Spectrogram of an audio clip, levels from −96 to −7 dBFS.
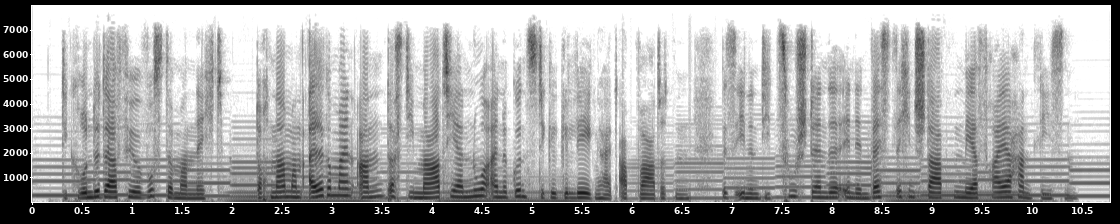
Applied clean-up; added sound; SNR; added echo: none; Bowed string instrument + Wind instrument, woodwind instrument; 11 dB; none.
